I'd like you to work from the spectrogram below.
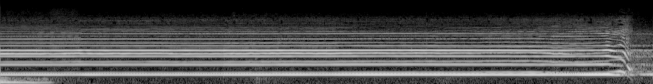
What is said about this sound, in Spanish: todos aplaudiendo y tocando el shofar y gritando de júbilo y danzando allá en su casa.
